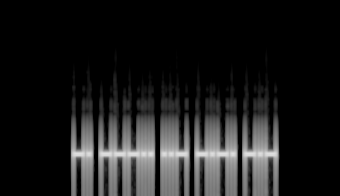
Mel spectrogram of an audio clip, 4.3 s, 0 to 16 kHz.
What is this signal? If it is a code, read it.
Morse code, heard as a keyed tone, about 28 wpm, 700 Hz. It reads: N8UCK
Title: USA Call Signs Repeated 2x 28wpm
